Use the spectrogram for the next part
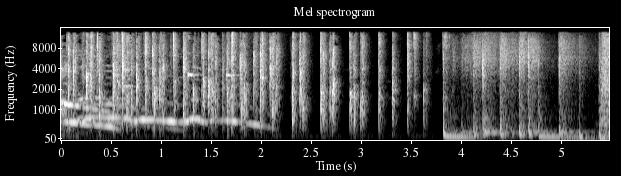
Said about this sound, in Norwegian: Alle klare? Yeah! Klapp i hendene, da!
